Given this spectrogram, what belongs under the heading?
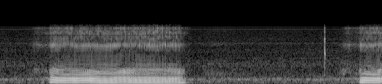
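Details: Loud, deep, rattling snore from a sleeping man on a long breath, then a quiet pause before the next snore begins; heavy snoring.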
